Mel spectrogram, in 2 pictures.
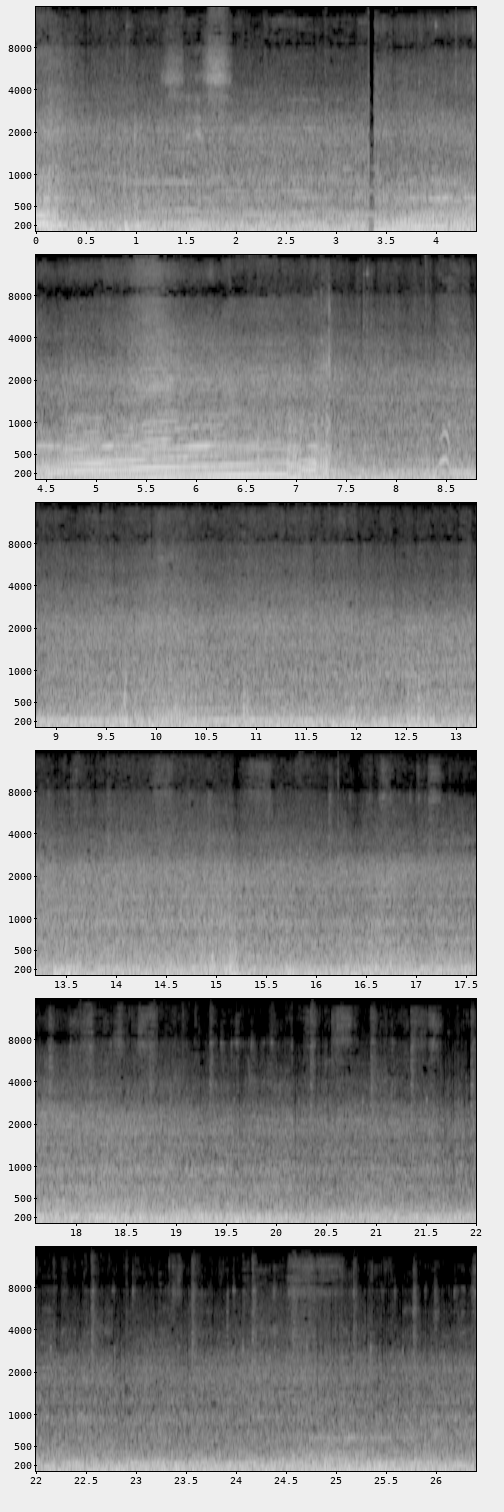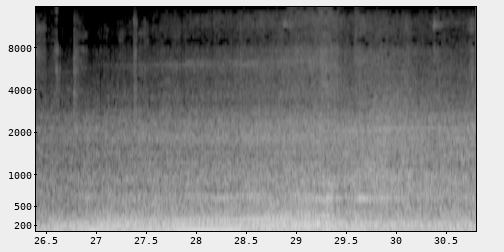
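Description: Car engine heard from inside the cabin, accelerating with a rising note that drops sharply at a gear change about seven seconds in, then cruising with a steady low drone and road rumble. The engine note climbs again near the end.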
